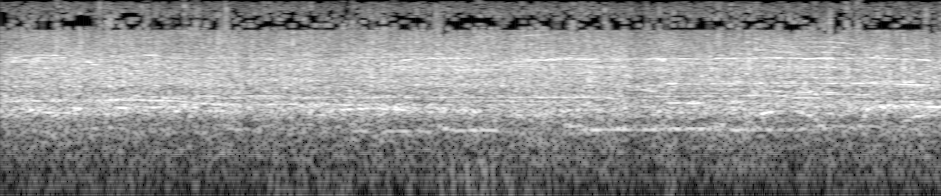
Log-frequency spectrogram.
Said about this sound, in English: But Bell goes off to an ovation.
